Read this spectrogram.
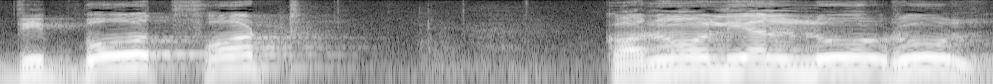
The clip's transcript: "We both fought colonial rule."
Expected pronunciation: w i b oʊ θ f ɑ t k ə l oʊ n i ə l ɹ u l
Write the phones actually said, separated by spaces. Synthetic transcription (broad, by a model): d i b oʊ t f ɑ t k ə n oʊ l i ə n ɹ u l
